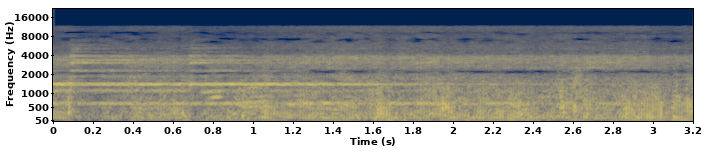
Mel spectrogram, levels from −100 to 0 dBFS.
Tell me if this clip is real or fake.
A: fake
